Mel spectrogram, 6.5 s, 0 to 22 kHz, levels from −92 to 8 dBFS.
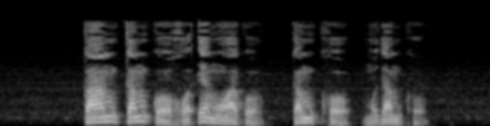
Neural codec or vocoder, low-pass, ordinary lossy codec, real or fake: none; 10.8 kHz; AAC, 32 kbps; real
